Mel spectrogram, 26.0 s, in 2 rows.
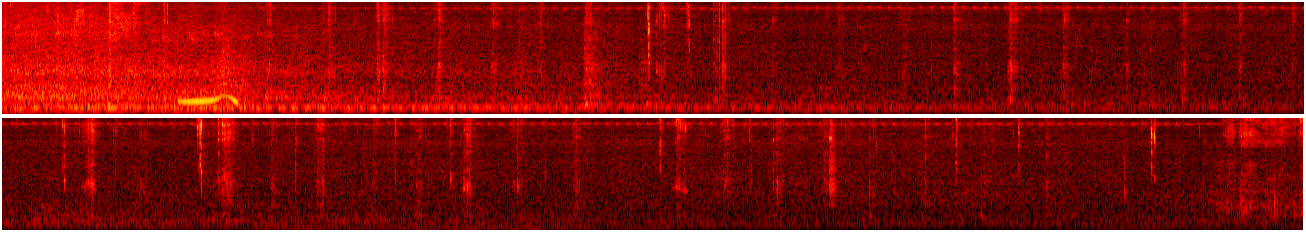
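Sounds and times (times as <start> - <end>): wet chewing clicks and smacks: 2.6 - 5.6, 6.4 - 19.0, 19.6 - 23.6, 24.2 - 24.7.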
